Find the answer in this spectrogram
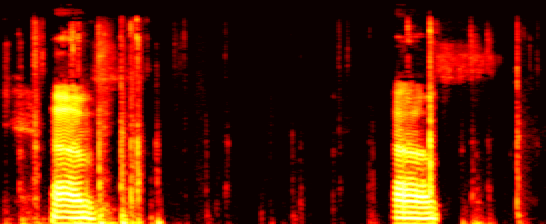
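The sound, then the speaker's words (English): Typing on a computer keyboard, with short bursts of quick clicks and taps separated by a long silent pause, along with brief voice sounds. “let me type this in.”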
